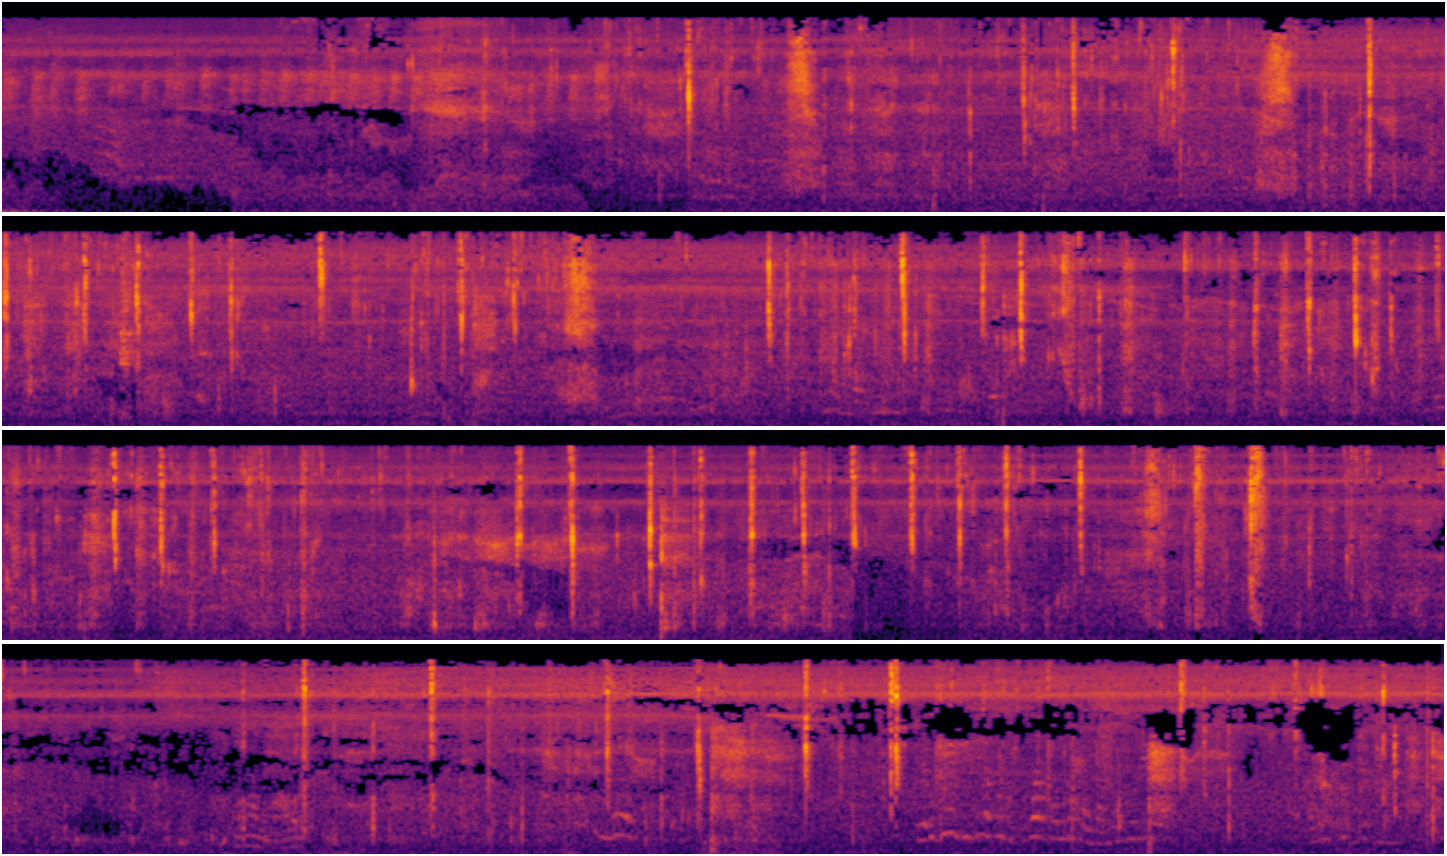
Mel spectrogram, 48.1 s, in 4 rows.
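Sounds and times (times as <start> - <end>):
wet lip smacks and chewing: 5.0 - 17.1, 18.2 - 43.7.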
